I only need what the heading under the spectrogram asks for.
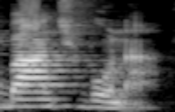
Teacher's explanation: বাঁচবো না যে চন্দ্রবিন্দুটা আছে সেটাও আমি উচ্চারণ করেছি। একটু চন্দ্রবিন্দুর জন্য নাকে যে হালকা হয়, একটু বাজে নাকে, একটু নাকে নাসিক্য একটা প্রভাব আছে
